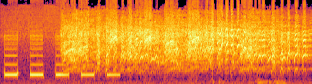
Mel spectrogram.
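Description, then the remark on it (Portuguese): Five loud touch-tone beeps ring out in quick succession as a telephone number is dialed, then give way to a dense wash of crackling, busy noise. “Fica ligando pra casa dos outros pra passar trota.”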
